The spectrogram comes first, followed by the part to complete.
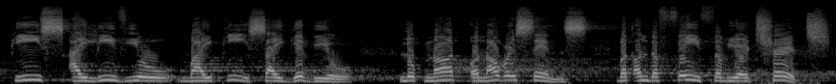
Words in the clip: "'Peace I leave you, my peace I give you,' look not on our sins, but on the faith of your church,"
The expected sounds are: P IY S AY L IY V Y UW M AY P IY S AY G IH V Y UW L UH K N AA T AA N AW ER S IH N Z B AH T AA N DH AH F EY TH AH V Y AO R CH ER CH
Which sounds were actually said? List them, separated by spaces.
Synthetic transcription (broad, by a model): P IY S AY L IY V Y UW M AY P IY S AY G IH V Y UW L UH K N AA T AA N AW ER S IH N S B AH T AA N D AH F EY TH AH V Y AO R CH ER CH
